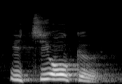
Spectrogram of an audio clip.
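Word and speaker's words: 一億: 8 con số 0 ở sau con số 1 thì chúng ta đọc là Ichioku.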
